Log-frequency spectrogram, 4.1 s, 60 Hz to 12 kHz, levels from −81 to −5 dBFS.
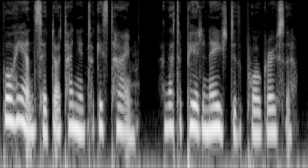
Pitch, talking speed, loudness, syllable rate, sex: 205 Hz, 235 wpm, -20 LUFS, 7.2 syllables/s, female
